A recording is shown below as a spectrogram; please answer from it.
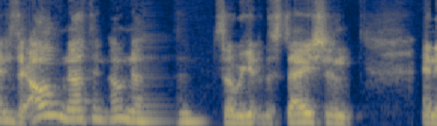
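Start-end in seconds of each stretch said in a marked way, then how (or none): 0.2-1.4 mock-innocent, high then dropping off; feigned innocence. Buddy hiding his prank from his friend, feigned innocence.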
